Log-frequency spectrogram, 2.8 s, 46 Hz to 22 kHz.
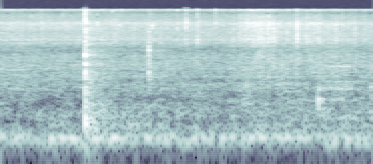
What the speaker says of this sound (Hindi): ये हमने पैन के अंदर 1 टेबल स्पून घी डाल दिया है। अब इसमें प्याज हम सौते करेंगे पहले हल्की हल्की सी।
